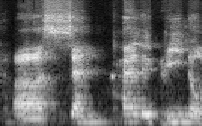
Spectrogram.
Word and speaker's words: San Pellegrino: This is I keep having a hard time pronouncing its name. San Pellegrino, am I right? You are right.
